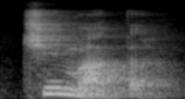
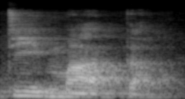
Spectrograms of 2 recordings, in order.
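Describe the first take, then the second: First: The word starts with a ch sound. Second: The word starts with a plain t sound. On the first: The speaker calls it right. "Eu vou imaginar um T na frente do C H" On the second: The speaker calls it wrong. "eu não vou falar o timata"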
